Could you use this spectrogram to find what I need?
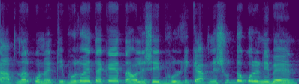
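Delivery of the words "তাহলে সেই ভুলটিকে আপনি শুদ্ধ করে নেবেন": ordinary delivery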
